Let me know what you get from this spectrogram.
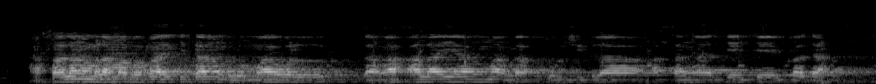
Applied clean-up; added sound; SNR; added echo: neural separator model SepFormer DNS4.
